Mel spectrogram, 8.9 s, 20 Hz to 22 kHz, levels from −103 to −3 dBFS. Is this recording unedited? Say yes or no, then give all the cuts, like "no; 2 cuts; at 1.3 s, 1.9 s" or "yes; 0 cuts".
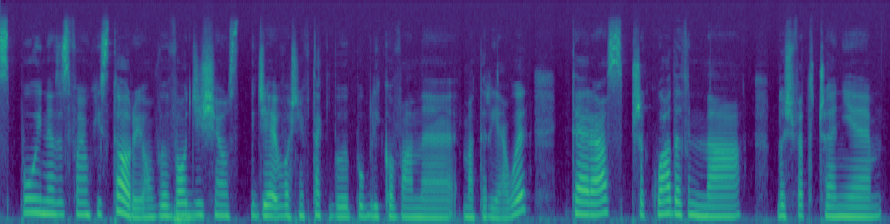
no; 4 cuts; at 2.4 s, 3.3 s, 5.6 s, 6.9 s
